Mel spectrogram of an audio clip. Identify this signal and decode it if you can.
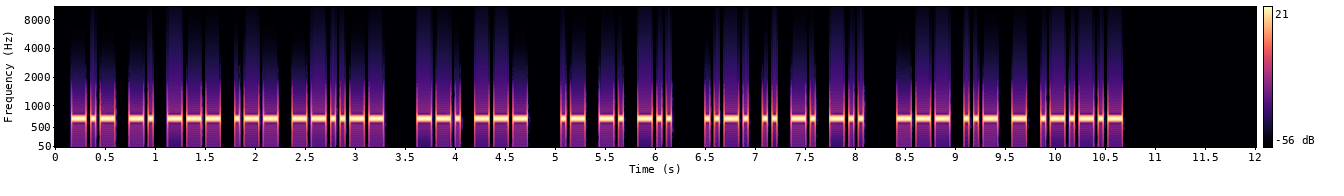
Morse code, heard as a keyed tone, about 25 wpm, 700 Hz. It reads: KNOW, GO AND FIND OUT.
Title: Sentences from Top 200 Words 25wpm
